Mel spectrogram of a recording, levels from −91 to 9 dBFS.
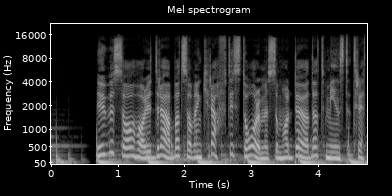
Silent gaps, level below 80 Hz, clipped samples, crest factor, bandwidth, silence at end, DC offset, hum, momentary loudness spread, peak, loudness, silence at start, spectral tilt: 0.60-0.67 s; -30 dBFS; under 0.1%; 14 dB; 16 kHz; 0 s; under 0.1%; none; 6 LU; -8 dBFS; -22 LUFS; 0 s; -5 dB/octave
